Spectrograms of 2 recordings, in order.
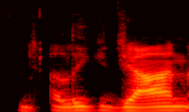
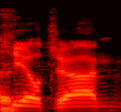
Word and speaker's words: Akil John: for ambition, it was Aliki Aliki John. I think that's how you pronounce his name. John is fantastic. He is such a good Oh, dribbler. Akil John. Akil Akil John. John, Yeah. that's how you pronounce it.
